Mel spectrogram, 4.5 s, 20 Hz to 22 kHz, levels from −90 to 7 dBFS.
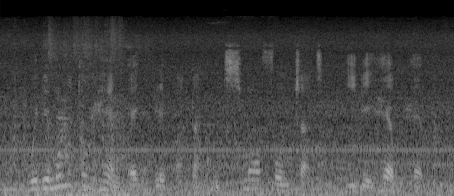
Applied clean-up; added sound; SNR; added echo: none; Bus; 0 dB; none.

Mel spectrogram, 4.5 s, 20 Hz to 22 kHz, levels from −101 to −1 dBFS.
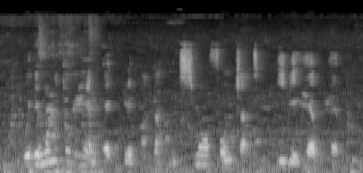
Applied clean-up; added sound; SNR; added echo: classical method log-MMSE.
